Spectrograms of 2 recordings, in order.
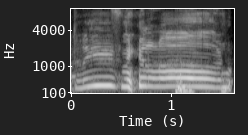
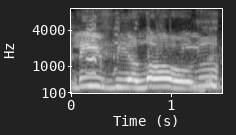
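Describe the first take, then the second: First: High, loud, drawn-out character scream; mock screaming. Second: High, drawn-out mock scream. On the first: Lonka screams at the psychic voice, hammed-up scream. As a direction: scream it slowly, stretching every word in play. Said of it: "Lonka starts screaming". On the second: Player voices Lonka after psychic scream, mock screaming. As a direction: wail it long and loud, hammed-up. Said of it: "I start screaming".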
